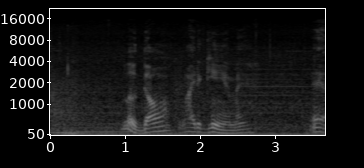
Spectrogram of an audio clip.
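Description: A man speaks casually from close by.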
